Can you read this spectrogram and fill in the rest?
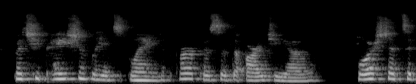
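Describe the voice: Plain reading aloud with ordinary pitch variation, over a quiet background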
